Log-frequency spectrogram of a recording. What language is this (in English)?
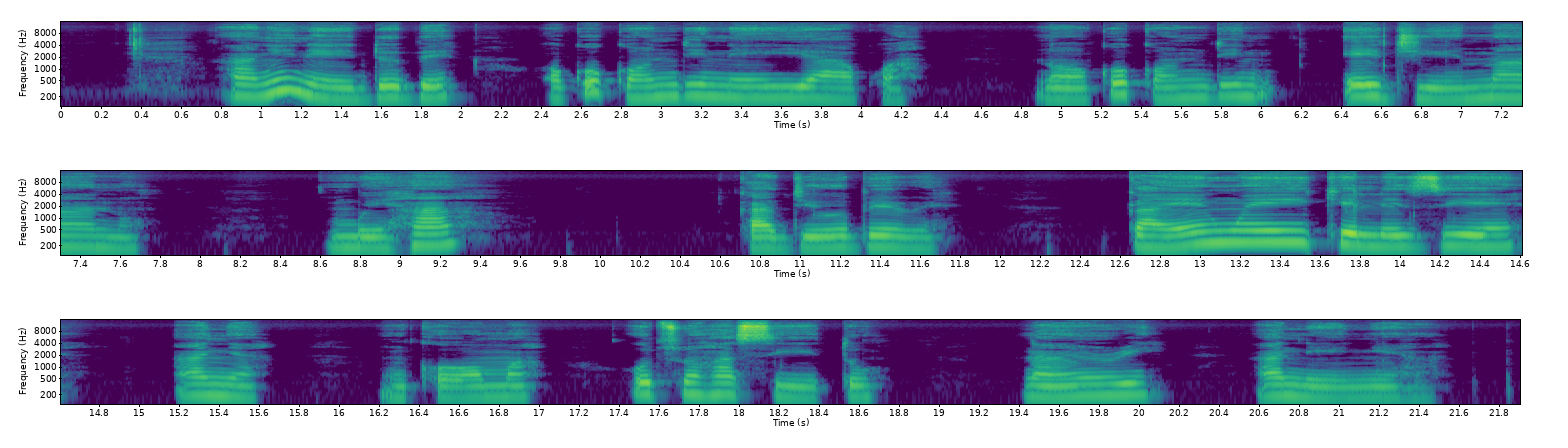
Igbo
